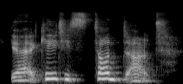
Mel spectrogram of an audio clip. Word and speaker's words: Katie Stoddart: My guest today is Katie Stoddart. Did I pronounce it properly?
